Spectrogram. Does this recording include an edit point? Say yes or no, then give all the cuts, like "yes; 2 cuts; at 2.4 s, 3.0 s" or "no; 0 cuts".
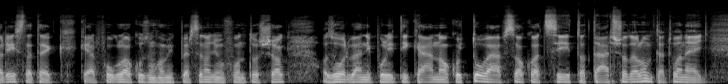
no; 0 cuts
